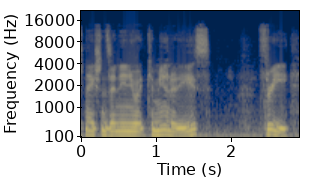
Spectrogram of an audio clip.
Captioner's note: speaking in french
